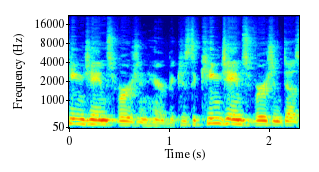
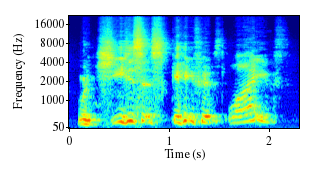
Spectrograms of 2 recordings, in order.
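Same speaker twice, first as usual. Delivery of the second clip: choked up; 5 semitones higher than usual. Real, not acted. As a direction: voice breaking with emotion. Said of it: "I'm gonna start crying here".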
